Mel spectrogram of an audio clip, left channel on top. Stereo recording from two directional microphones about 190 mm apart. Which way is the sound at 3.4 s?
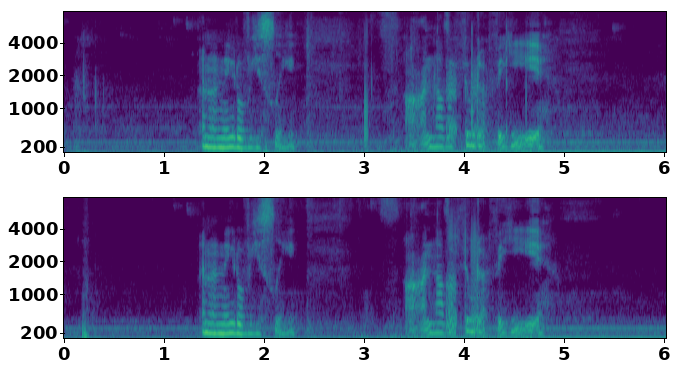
Centre (ahead or behind).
